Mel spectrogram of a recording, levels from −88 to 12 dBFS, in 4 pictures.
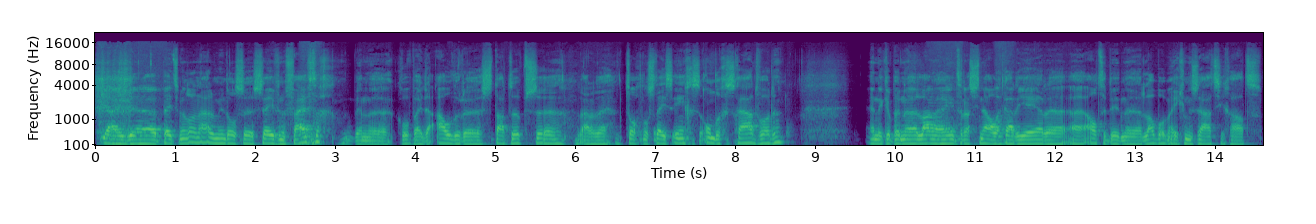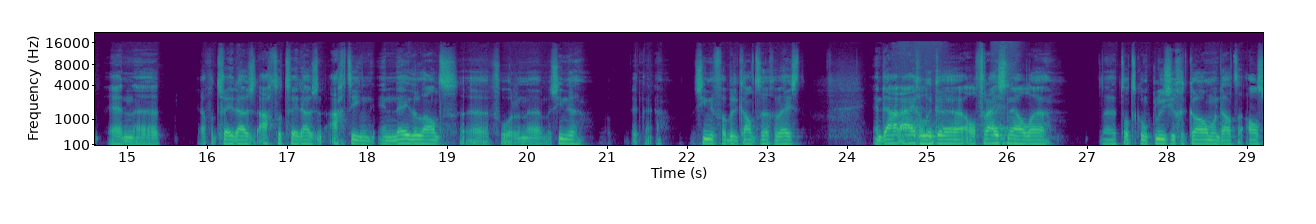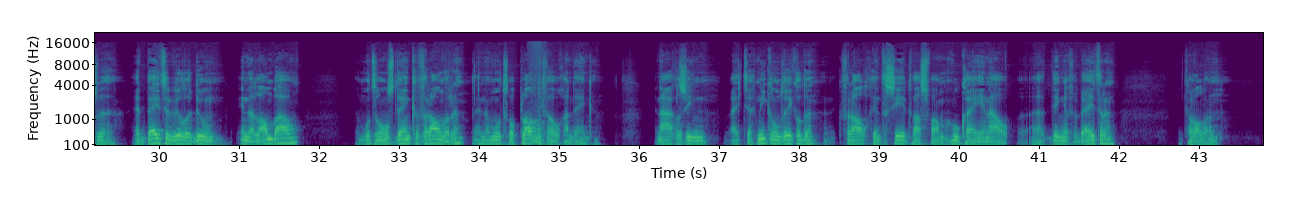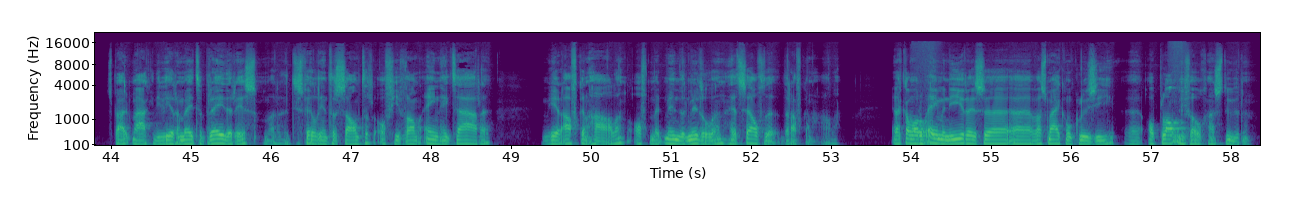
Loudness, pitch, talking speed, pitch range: -23 LUFS, 110 Hz, 170 wpm, 105-120 Hz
